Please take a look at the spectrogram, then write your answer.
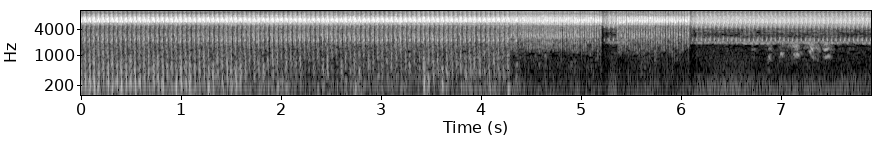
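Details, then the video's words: Green and brown long-horned grasshoppers call with a dense, continuous high-pitched buzzing trill that carries on without break, its tone shifting slightly twice near the end. "The green and brown long horned grasshoppers and there sound"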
